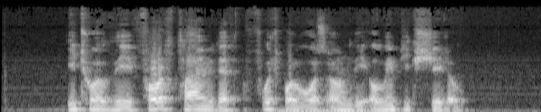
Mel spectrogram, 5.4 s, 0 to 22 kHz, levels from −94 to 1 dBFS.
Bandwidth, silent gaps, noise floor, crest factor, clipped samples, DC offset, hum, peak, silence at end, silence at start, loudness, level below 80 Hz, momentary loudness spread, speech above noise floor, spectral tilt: 16 kHz; none; -48 dBFS; 14 dB; under 0.1%; under 0.1%; none; 0 dBFS; 0.7 s; 0.7 s; -15 LUFS; -32 dBFS; 7 LU; 34 dB; -6 dB/octave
